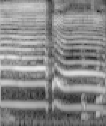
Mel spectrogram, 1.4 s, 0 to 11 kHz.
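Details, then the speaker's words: A 4-month-old baby girl cries loudly, high and sustained with a brief catch for breath, after the last and most painful of her immunization injections at a check-up; she cried only a few seconds. "So I'm pretty well. She only cried for a few seconds there."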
